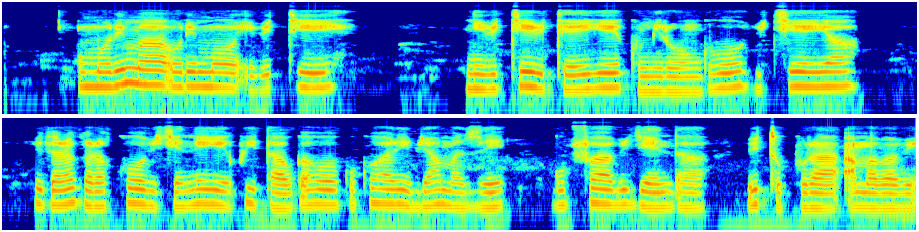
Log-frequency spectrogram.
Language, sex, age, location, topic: Kinyarwanda, female, 25-35, Huye, agriculture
